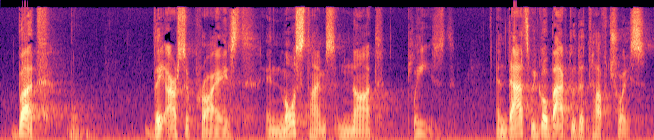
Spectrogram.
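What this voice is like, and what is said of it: Thick Romanian accent. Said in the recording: “when I'm tired, my brain goes Romanian more than English. And I get that thick Dracula accent, you know, sometimes.”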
